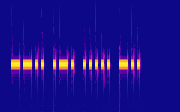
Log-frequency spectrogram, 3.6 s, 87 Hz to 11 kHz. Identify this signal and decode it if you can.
Morse code, heard as a keyed tone, about 21 wpm, 700 Hz. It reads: ZR5D
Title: DXCC-100 Call Signs - 4 Characters - 20wpm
